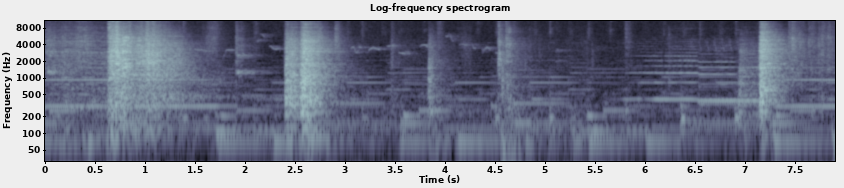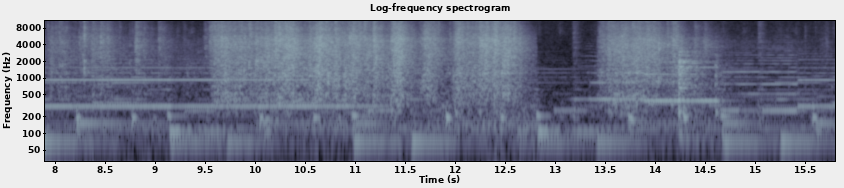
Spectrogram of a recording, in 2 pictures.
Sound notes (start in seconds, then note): 0.0 pot clanks on stove; 10.0 paper crinkles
